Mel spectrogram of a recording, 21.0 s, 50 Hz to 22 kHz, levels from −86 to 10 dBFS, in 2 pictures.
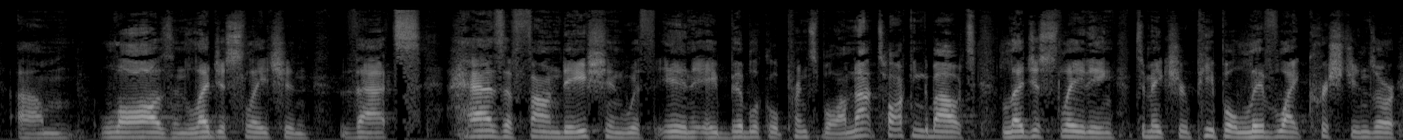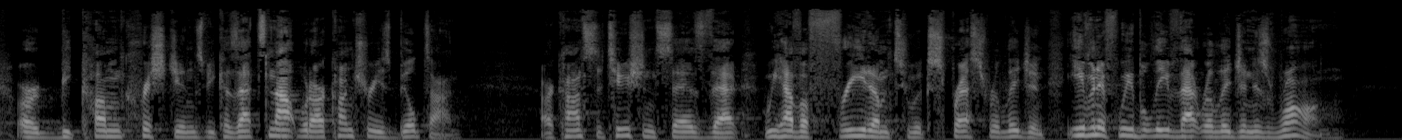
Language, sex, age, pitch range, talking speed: English, male, 30-49, 135-165 Hz, 160 wpm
